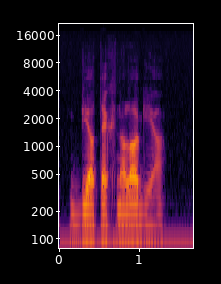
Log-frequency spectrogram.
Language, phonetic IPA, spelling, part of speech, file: Polish, [ˌbʲjɔtɛxnɔˈlɔɟja], biotechnologia, noun, Pl-biotechnologia.ogg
